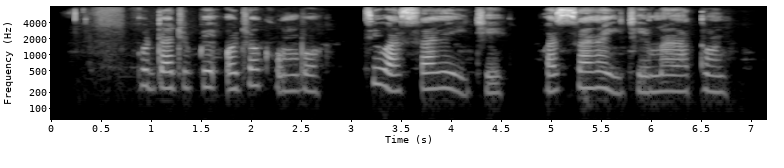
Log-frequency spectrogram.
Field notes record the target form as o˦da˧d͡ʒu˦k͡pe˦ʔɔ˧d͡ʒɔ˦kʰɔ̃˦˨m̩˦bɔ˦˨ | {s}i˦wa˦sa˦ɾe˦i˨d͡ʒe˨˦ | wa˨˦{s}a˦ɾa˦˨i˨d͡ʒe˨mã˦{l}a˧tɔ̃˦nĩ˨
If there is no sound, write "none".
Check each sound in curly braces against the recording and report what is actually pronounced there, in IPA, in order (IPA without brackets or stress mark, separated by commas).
t, s, ɾ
